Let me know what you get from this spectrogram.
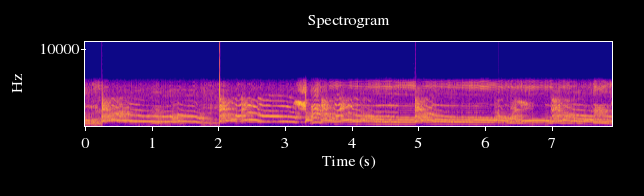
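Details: On New Year's Day 2015, as they were heading out for a walk, several Dachshunds, started by one barking, howl together in long, wavering, overlapping tones, joined by a pet cockatiel.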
